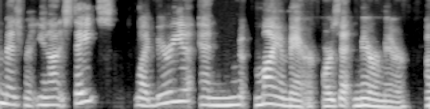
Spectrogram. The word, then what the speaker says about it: Myanmar: Mirror, is it Myanmar or is it Miramir? Man, I cannot pronounce that word.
